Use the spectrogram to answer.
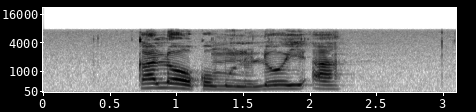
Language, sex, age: Tsonga, male, 22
